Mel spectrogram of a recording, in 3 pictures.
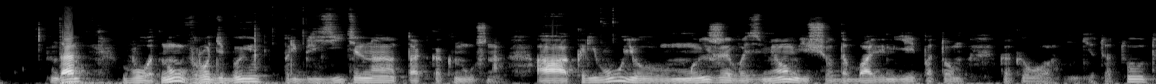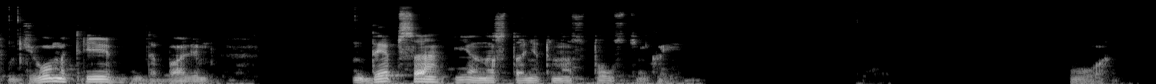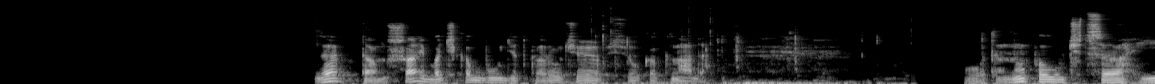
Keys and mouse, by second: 2.7-3.0 shift+middle drag, 11.6 click, 15.1-20.1 drag, 24.4-26.2 middle drag, 29.0 middle click, 29.4 shift+z, 30.0 shift+middle click, 30.4 shift+z, 31.7 KP_Divide, 32.2-32.6 middle drag, 32.9 KP_Divide.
